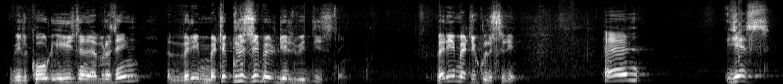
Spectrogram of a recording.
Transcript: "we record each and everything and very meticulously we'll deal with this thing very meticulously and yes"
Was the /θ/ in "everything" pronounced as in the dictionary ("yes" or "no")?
no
